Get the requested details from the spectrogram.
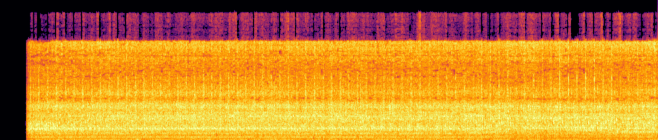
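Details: Nissan engine idling with an uneven, stumbling beat and irregular low thumps under a loud hissy background, typical of a misfiring cylinder; cause suspected, not confirmed.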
